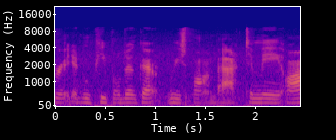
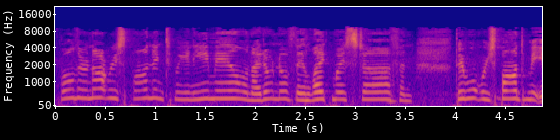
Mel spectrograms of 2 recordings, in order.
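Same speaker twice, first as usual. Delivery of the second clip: imitating her distraught son, pitched much higher; higher teen voice, complaining about the email; upset teen; 10 semitones higher, 4 dB louder than usual. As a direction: play the whiny, upset thirteen-year-old. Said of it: "he was just all distraught".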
